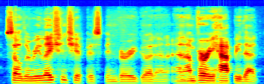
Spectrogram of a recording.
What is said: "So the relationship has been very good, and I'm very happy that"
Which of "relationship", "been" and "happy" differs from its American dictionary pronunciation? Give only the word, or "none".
none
